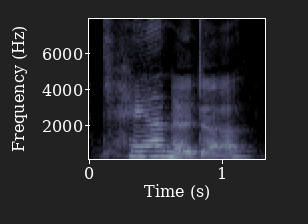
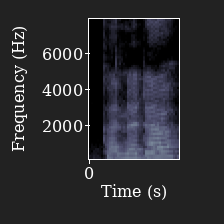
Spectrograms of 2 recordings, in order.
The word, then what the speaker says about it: Canada: above the united states we have canada like a can of soup if you are unfamiliar with that can sound you can totally go and check out that a totally would recommend it um i hear a lot of people say canada which is a language that we speak in india um in south india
